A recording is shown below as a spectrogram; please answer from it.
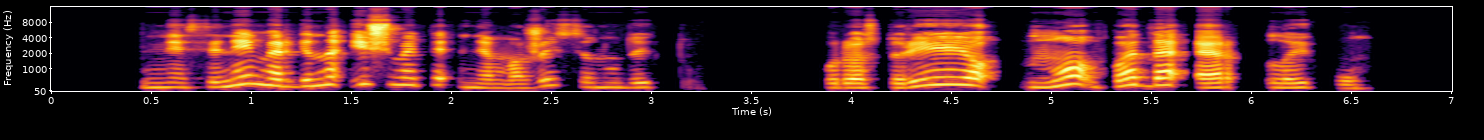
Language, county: Lithuanian, Vilnius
